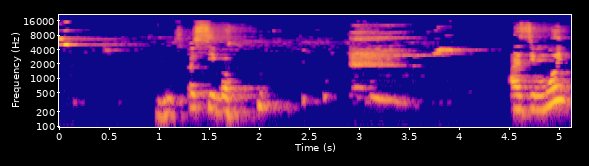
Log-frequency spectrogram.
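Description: A woman talks and laughs cheerfully close by.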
